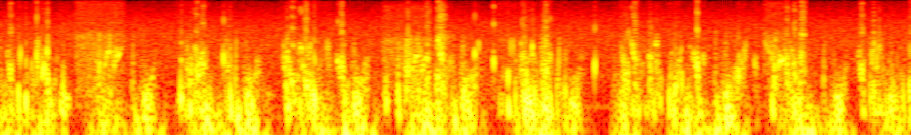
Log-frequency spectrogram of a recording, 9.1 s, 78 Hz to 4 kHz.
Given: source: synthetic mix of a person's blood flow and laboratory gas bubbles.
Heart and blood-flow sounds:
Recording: Doppler ultrasound of blood flow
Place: precordium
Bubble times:
0.00-0.03 s: bubbles
0.06-0.53 s: bubbles
0.58-1.26 s: bubbles
1.75-2.10 s: bubbles
2.21-2.37 s: bubbles
2.81-3.50 s: bubbles
3.81-4.53 s: bubbles
4.72-4.82 s: bubbles
4.91-5.69 s: bubbles
5.92-5.98 s: bubbles
6.12-6.64 s: bubbles
6.67-6.81 s: bubbles
6.89-7.07 s: bubbles
7.35-7.48 s: bubbles
7.53-7.59 s: bubbles
7.63-8.10 s: bubbles
8.58-9.12 s: bubbles
From the record:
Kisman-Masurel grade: 343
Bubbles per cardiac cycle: rolling drumbeat, 9 or more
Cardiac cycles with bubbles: 100%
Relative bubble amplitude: loud (0.450 to 0.775)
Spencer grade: 3 (all of the cardiac periods contain showers or single bubble signals, but not dominating or overriding the cardiac motion signals)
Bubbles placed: only in the low amplitude regions of the cardiac cycle

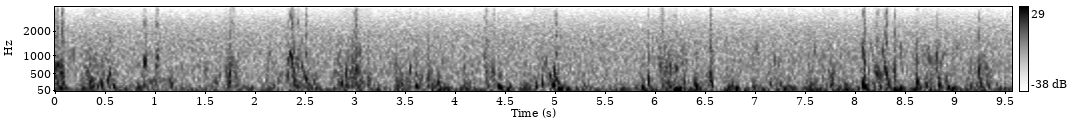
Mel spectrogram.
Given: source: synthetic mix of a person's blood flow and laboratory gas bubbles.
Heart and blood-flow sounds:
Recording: Doppler ultrasound of blood flow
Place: precordium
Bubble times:
0.00-0.23 s: bubbles
0.28-0.64 s: bubbles
0.79-0.95 s: bubbles
0.99-1.06 s: bubbles
1.13-1.20 s: bubbles
1.68-1.87 s: bubbles
2.30-2.64 s: bubbles
2.81-3.18 s: bubbles
3.37-3.89 s: bubbles
4.27-4.59 s: bubbles
4.79-5.10 s: bubbles
5.91-5.99 s: bubbles
6.01-6.48 s: bubbles
6.50-6.62 s: bubbles
6.67-6.83 s: bubbles
6.99-7.06 s: bubbles
7.12-7.40 s: bubbles
7.54-7.62 s: bubbles
7.65-8.48 s: bubbles
8.56-9.05 s: bubbles
9.16-9.38 s: bubbles
From the record:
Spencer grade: 3 (all of the cardiac periods contain showers or single bubble signals, but not dominating or overriding the cardiac motion signals)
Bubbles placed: anywhere in the cardiac cycle

